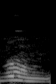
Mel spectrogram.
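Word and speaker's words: VAM: are music musically inclined this one is spelled V AM but it's more like room so it's wrong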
